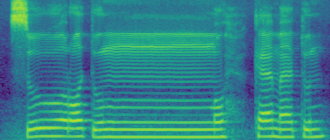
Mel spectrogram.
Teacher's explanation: Kita ketahui bersama bila mana nun sukun atau tanwin bertemu dengan mim, maka cara membacanya adalah dia dimasukkan huruf ta tersebut ke dalam huruf berikutnya, yakni pada huruf mim, dan harus disertai dengan gunnah atau dengung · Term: idgham bi gunnah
